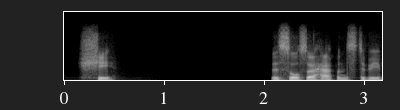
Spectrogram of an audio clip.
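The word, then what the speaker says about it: 四: You see, the word for four in Japanese is often pronounced shi. This also happens to be the same way that a Japanese pronounce the word for death.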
